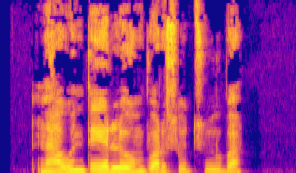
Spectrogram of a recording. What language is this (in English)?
Dagbani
